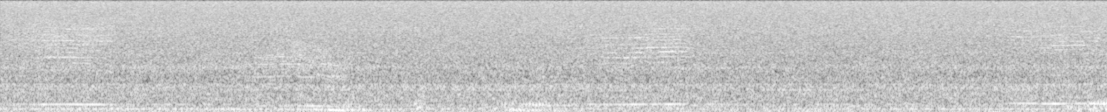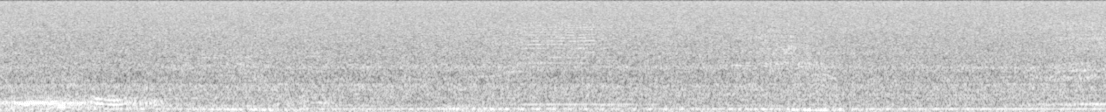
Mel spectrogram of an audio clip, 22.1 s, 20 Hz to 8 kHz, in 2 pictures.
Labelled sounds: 6.4	6.6	humpback whale, 2.1 to 2.2 kHz
10.5	10.9	humpback whale, 2.2 to 2.3 kHz

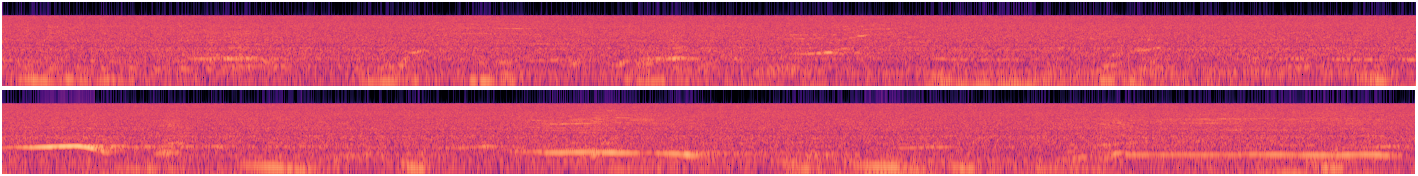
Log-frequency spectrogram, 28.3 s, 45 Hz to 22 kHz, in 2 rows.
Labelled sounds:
4.6	5.3	humpback whale, 3.0 to 3.2 kHz
19.5	20.7	humpback whale, 1.7 to 2.6 kHz
26.0	26.3	humpback whale, 1.9 to 2.0 kHz

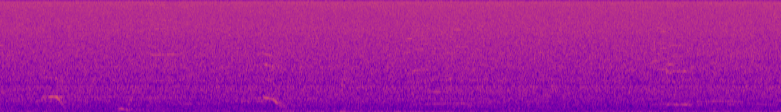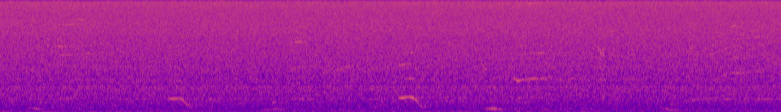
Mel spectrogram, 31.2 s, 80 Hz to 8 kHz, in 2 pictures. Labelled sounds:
25.9	26.1	humpback whale, 0.86 to 1.1 kHz

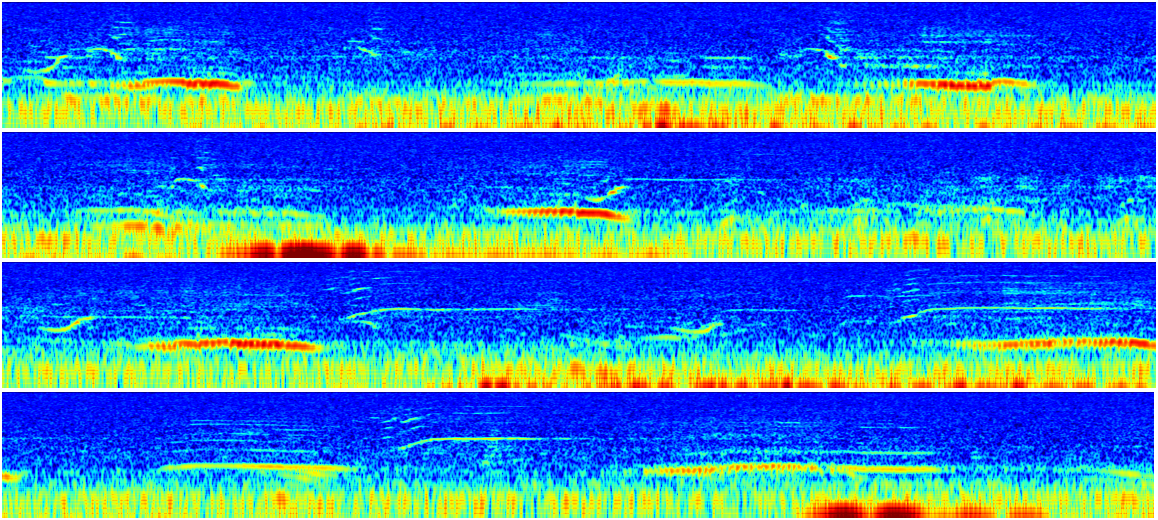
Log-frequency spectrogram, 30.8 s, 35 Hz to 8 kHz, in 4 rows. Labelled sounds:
0.4	0.8	humpback whale, 0.80 to 1.2 kHz
6.2	6.6	humpback whale, 0.80 to 1.5 kHz
8.8	9.1	humpback whale, 0.80 to 1.1 kHz
11.8	12.4	humpback whale, 0.93 to 1.1 kHz
17.6	18.4	humpback whale, 0.80 to 6.2 kHz
21.3	22.8	humpback whale, 0.80 to 4.5 kHz
24.3	25.2	humpback whale, 0.96 to 2.0 kHz
25.8	26.6	humpback whale, 0.80 to 4.3 kHz

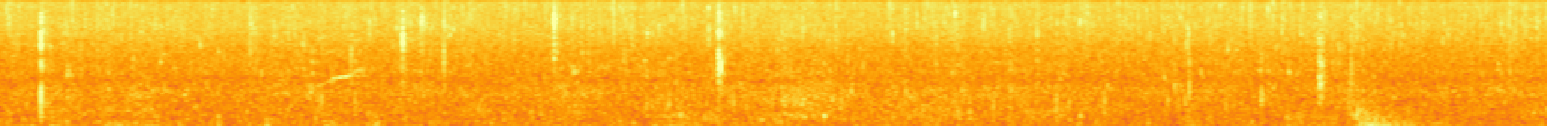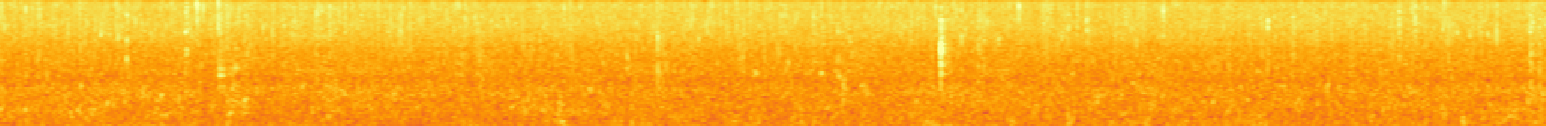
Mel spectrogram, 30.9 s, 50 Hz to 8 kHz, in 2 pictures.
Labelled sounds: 3.3	3.7	humpback whale, 1.1 to 1.5 kHz

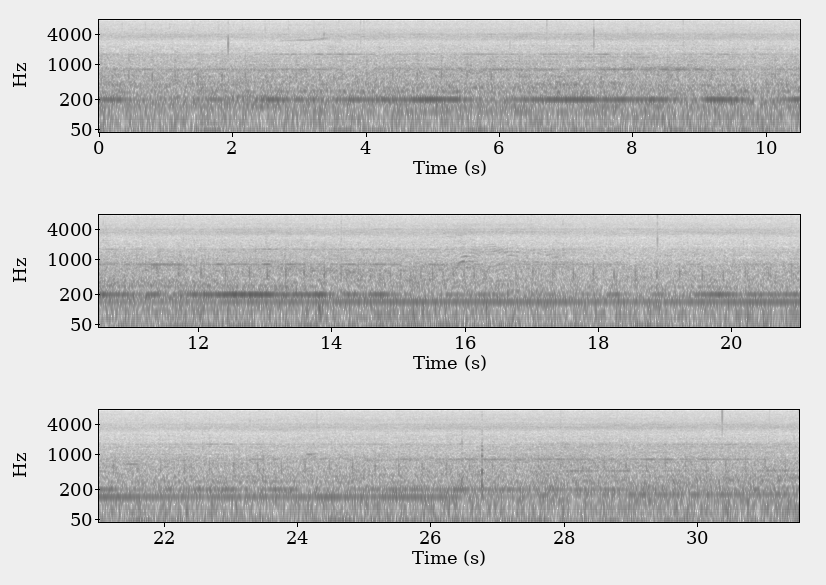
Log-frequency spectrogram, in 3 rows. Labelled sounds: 2.6	4.0	killer whale, southern resident, whistle, 1.4 to 4.2 kHz
15.8	17.6	killer whale, southern resident, 0.49 to 2.6 kHz

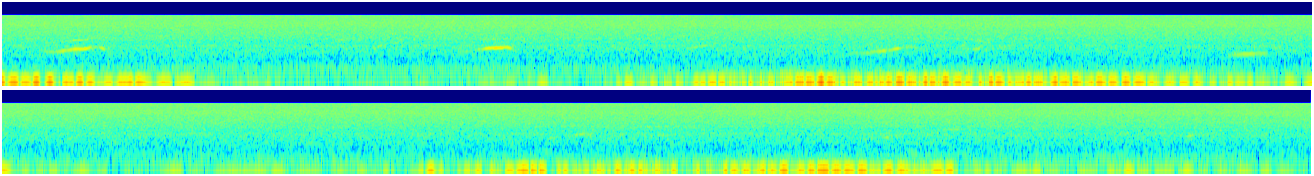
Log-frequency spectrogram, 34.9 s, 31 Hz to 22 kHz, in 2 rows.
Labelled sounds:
0.9	1.2	humpback whale, 1.0 to 1.2 kHz
30.0	30.3	humpback whale, 0.96 to 1.1 kHz

